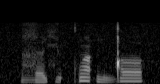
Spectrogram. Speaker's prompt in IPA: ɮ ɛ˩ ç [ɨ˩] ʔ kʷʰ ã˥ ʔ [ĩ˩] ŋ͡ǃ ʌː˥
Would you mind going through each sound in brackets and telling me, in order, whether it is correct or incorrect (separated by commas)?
correct, incorrect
